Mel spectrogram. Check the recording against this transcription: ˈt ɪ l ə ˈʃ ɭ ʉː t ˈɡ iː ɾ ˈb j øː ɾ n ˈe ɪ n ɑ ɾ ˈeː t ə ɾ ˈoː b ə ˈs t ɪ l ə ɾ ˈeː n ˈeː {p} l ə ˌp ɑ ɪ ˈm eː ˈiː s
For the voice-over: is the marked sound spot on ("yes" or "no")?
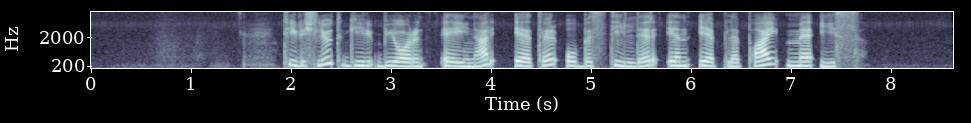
yes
